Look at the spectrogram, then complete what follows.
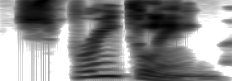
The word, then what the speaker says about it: sprinkling: Do we say sprinkling? No, we don't make it 3 syllables. We make it 2 syllables.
